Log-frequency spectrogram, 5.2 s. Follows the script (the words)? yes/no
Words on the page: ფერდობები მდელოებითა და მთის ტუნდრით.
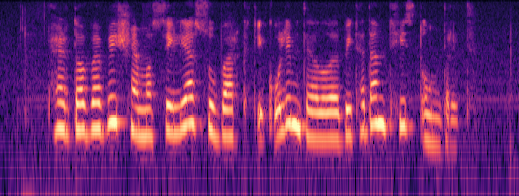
no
